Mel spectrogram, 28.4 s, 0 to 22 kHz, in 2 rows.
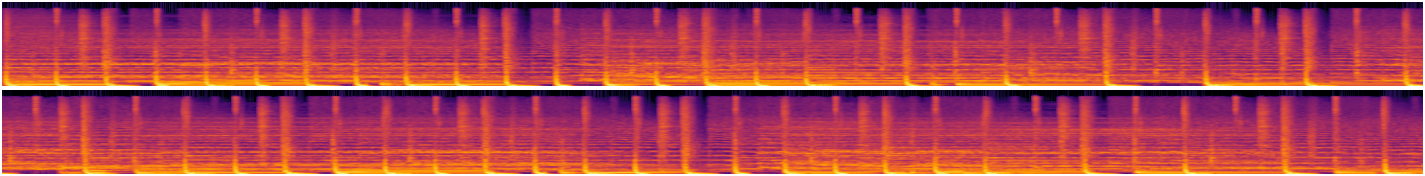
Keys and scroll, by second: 3.6 ctrl+t, 9.4 ctrl+t, 23.3 ctrl+t.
